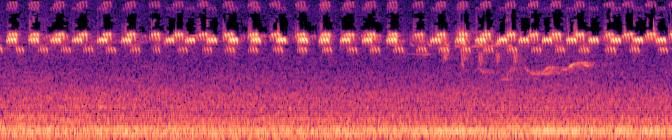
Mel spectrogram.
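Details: Meadow crickets in summer trill in fast, high pulses, about four bursts a second, forming a dense steady chorus; a faint bird call drifts in briefly toward the end.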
